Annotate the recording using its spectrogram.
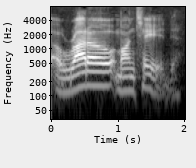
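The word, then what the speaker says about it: rodomontade: Do not be a rotomontade. Rotomontade. Huh? R-O-T, but it's pronounced rod. O-M-O-N-T-A-D-E, rotomontade, don't be that.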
